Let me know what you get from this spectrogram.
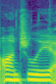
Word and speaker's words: Anjali: I'm Anjali.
